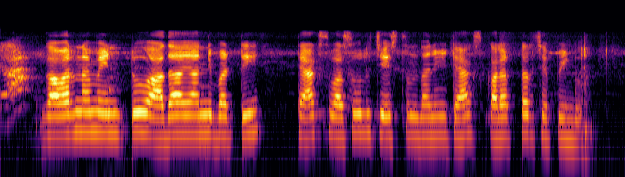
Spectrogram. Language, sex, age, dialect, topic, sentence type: Telugu, female, 41-45, Telangana, banking, statement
